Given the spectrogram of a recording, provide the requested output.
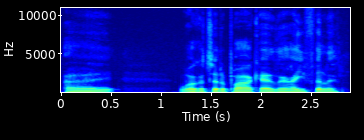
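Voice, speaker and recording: A man's voice: mid-range voice, a little fast, vocal fry, a little mellow. A man hosting a podcast in a casual, slangy interview style, with a joking, teasing manner. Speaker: podcast host.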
